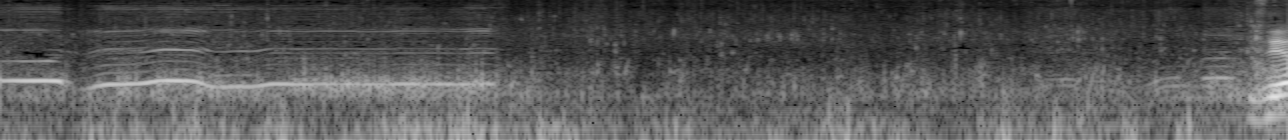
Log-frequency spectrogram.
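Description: A person's voice holding one long, slightly wavering note for about two and a half seconds, then quieter water sloshing around a man wading as he gathers a cast net.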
